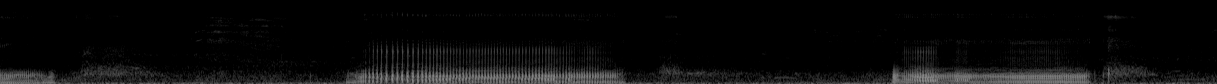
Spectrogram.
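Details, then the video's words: French Bulldog named Shturm asleep on its back, snoring loudly in two long rasping, rumbling breaths of about two seconds each, separated by quieter wheezy breathing and soft snuffling. "Французский бульдог Штурм Спит, Храпит, Сопит и Пукает лёжа на Спине"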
